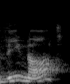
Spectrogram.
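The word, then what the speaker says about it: V₀: plus your final velocity when we have V naught then putting a zero next to it like that as a subscript we pronounce that V naught and the zero just means not but that also means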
